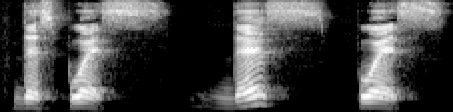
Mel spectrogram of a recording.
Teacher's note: se juntan esas dos vocales como es una cerrada y una abierta pues forman un diptongo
